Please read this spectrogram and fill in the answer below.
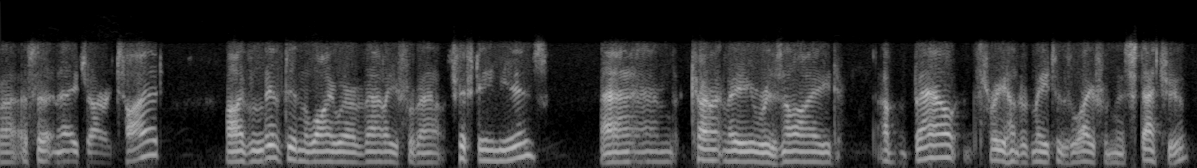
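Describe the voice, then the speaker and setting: A man's voice: mid-range voice, vocal fry, no room sound. An Englishman in his sixties, a retired resident, explaining things steadily as a guest over the phone with a few fillers. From United Kingdom. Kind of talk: phone interview. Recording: tinny phone line.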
